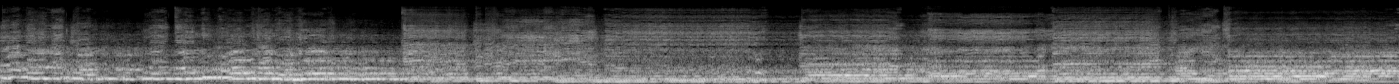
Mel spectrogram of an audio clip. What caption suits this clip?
Damonic song Vocal
SFX conversion Edited: Adobe + FXs + Mastered
Creature, Ambient, Damonic, Horror, SFX, Dark, song, Monster, Chorus, Reverb, Creepy, Big, Vocal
